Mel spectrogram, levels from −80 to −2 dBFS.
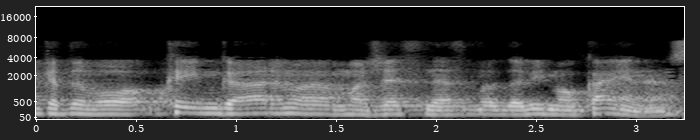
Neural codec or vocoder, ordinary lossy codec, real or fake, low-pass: codec, 24 kHz, 0.5 kbps, DualCodec; MP3, 32 kbps; fake; 7.2 kHz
